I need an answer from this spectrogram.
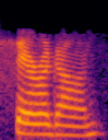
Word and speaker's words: Seregon: It's pronounced Seregon.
